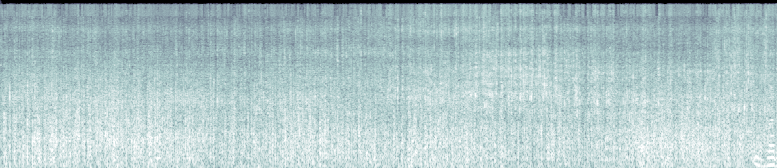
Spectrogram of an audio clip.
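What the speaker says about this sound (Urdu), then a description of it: "تو آپ دیکھیں بارش کا نظارہ۔" Steady rain in Duki, Pakistan during the spring season, heard from beneath an umbrella: a dense, continuous hiss of drops pattering loudly on the fabric overhead, unbroken from start to finish.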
